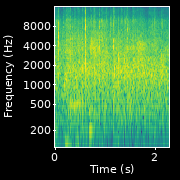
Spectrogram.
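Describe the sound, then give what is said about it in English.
An audience at Creekside applauding steadily for a couple's announced wedding, a dense wash of many hands clapping at once with a few sharper claps standing out, sustained throughout at moderate loudness. “And so, you can all clap for that.”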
